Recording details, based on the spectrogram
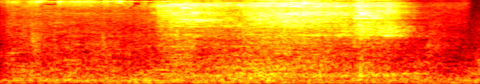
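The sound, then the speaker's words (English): Faint tinkling and clinking of shards of broken glass as a girl kneels and picks them up from a cushion on the floor, a bright scattered rattle lasting a couple of seconds with no voices. “The woman says careful as the girl kneels and picks up shards of broken glass from a cushion on the floor.”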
